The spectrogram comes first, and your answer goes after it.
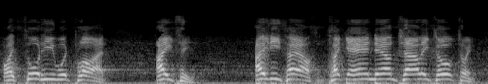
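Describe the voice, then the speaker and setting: A man's voice: very high voice, normal speed. A man working as a livestock auctioneer, repeating figures in a rolling bid chant and cajoling buyers between calls. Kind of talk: rapid auction chant with bid calling and sales patter. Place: public yearling auction sale, over noise. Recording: live sale with clear background noise.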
